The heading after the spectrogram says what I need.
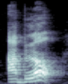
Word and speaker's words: habló: does have an accent, make sure that you're properly pronouncing that O. You're really emphasizing the O. So hablo, meaning I speak, or habló, meaning he spoke or she spoke.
